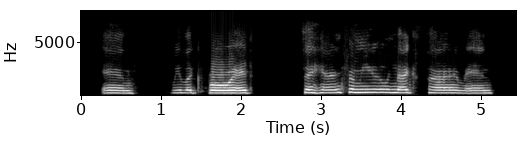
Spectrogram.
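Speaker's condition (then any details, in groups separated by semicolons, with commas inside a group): Cerebral palsy; wheelchair user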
